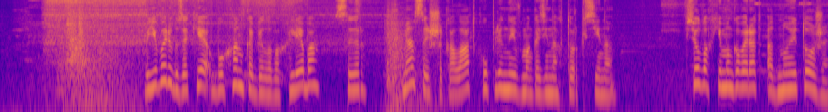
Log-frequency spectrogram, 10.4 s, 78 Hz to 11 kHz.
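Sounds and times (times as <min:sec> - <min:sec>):
train rumbling at a small railway station: 0:00.0 - 0:10.3
steam-like hiss of a train: 0:00.4 - 0:05.4
speech: 0:01.8 - 0:07.8, 0:08.6 - 0:10.3.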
